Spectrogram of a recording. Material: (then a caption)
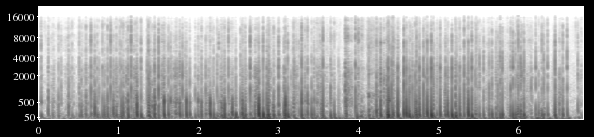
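Paper. A small, full roll of white paper toilet tissue on a cardboard core, held close to the mic, is tapped quickly with the fingertips and long nails. The result is a dense, continuous patter of soft, muffled thuds with a low, papery body and a faint crackly edge. Each tap dies almost instantly.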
